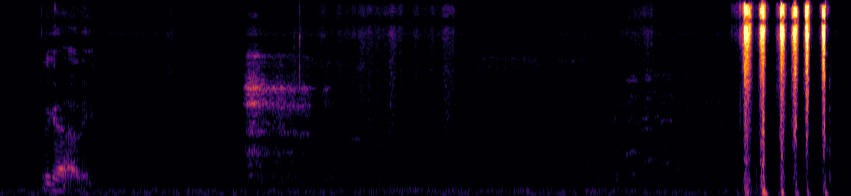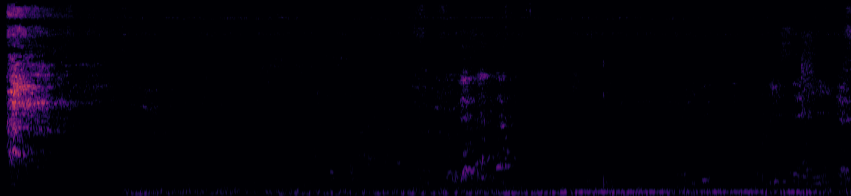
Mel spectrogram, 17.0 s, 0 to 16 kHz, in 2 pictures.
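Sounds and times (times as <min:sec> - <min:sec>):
sharp loud pops: 0:07.4 - 0:08.3.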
